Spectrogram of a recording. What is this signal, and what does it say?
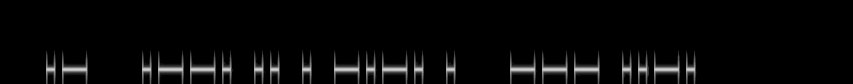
Morse code, heard as a keyed tone, about 15 wpm, 700 Hz. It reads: A PIECE OF
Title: Sets of 3 Words 15wpm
